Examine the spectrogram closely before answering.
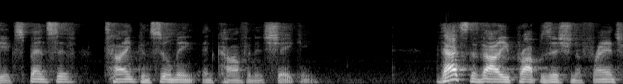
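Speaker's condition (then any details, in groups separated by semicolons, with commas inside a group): No condition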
